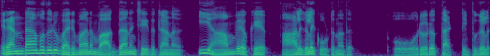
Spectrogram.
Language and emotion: Malayalam, disgusted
